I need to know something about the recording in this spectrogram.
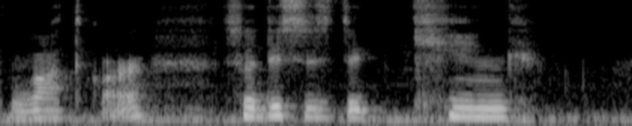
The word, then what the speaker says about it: Hrothgar: So the king of the Danes, Hrothgar, The H here is silent as far as I know, so it's pronounced Hrothgar.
